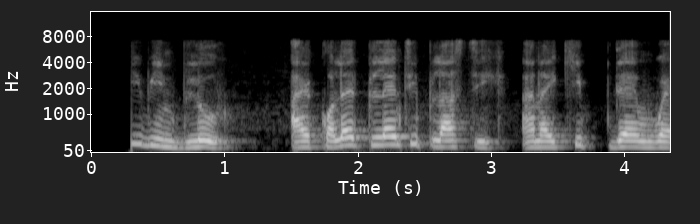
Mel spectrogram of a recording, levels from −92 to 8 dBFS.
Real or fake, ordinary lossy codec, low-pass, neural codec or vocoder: real; none; 7.2 kHz; none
